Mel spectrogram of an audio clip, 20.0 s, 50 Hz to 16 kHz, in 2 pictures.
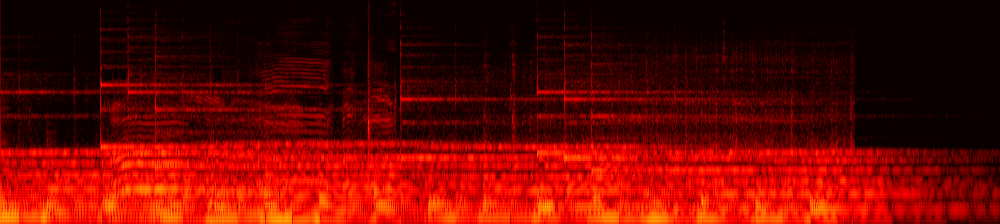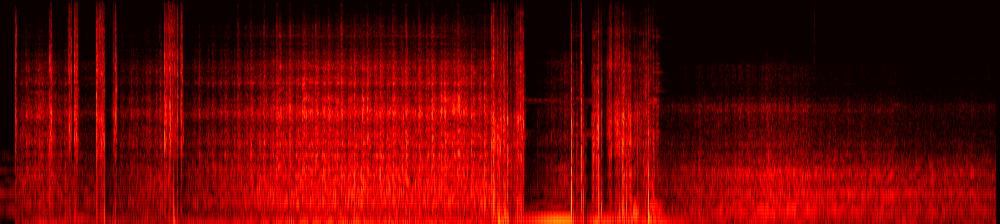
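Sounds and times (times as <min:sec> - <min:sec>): sharp clicks: 0:10.2 - 0:16.6
rail cart rattling on rails: 0:10.2 - 0:20.0.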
